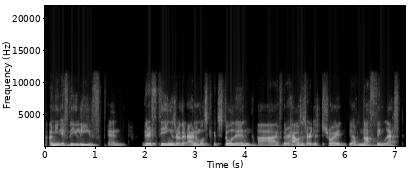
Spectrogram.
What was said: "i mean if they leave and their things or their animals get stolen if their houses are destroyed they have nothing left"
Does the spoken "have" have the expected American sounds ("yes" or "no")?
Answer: yes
